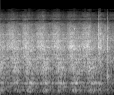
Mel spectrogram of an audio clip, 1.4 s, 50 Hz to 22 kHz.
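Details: 135 build on its first start after six months, fuel priming: fast steady starter whirring with no catch or firing; engine turns over but won't start yet, and the battery may be low. Cause suspected, not confirmed.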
